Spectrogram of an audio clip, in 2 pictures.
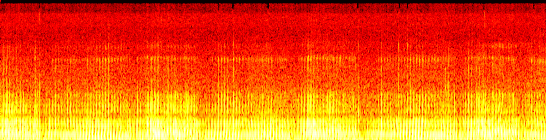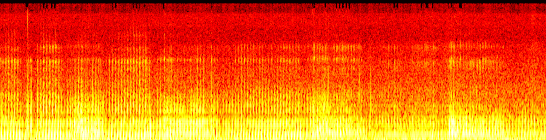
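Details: Continuous rumbling purr of a domestic cat, rhythmic swells of low buzzing tied to its breathing, repeating about every one to two seconds, calm and close.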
